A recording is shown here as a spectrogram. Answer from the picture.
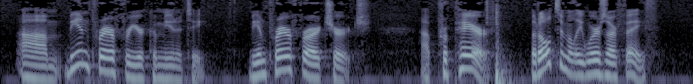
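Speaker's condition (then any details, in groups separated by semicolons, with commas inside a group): No condition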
